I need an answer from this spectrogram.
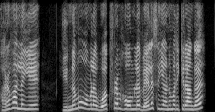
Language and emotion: Tamil, surprised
